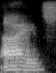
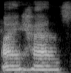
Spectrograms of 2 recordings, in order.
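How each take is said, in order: First: It is said as one contracted syllable. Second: It is said as two full words. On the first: It sounds casual and natural. The speaker calls it right. "the contracted pronunciation" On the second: It sounds formal. The speaker calls it wrong. "sounds more formal"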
